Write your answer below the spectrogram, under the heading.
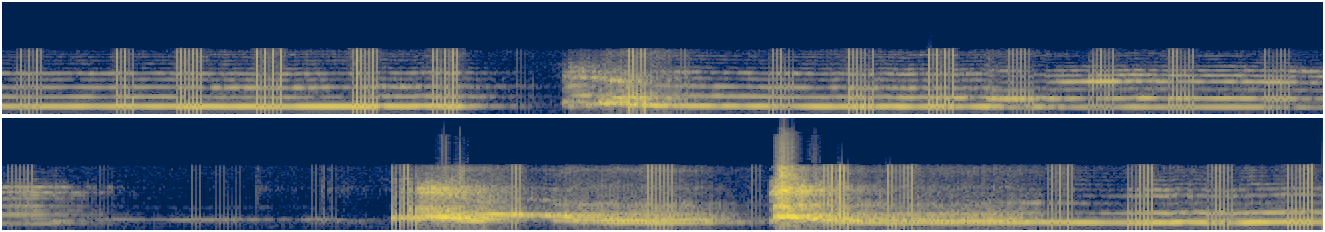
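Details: Pet dog howling in a short, weak effort: steady, tonal howls with strong overtones, a brief pause near the middle, then two renewed howls that start higher and settle down to the same level pitch.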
